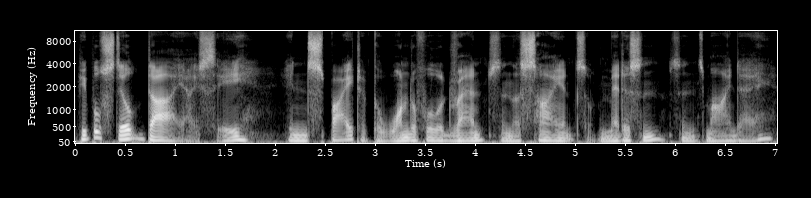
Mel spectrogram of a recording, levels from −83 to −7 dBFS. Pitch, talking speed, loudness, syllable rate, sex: 90 Hz, 160 wpm, -21 LUFS, 4.6 syllables/s, male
